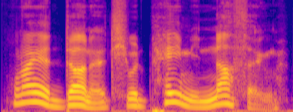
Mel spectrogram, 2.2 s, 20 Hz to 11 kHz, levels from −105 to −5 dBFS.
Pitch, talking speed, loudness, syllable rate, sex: 160 Hz, 275 wpm, -18 LUFS, 5.6 syllables/s, male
